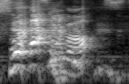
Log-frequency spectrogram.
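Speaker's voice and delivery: put-on slow, loud, laughing Scouse accent. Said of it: "That's your Essex accent".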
